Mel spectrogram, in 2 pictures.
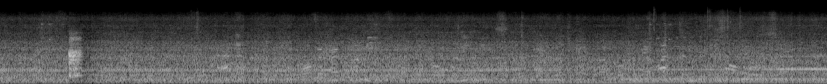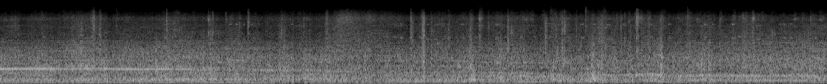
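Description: Lada Niva running along a dirt road, heard from inside the cabin: steady engine and tyre noise with a thin whine that rises a little in pitch in the middle. A single knock sounds about a second in.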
